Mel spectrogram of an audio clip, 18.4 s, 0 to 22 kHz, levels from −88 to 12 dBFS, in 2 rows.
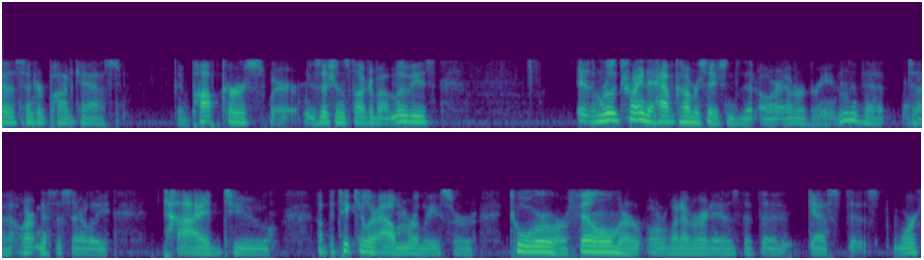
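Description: Throughout, the speech sounds narrowband, rough and slightly synthetic, with nothing above 4 kHz. This is the iLBC codec, and the plainly audible damage fits its 15.2 kbps mode with 20 ms frames. At 6.24 to 6.28 s, between "is I'm really" and "to have conversations that", and again at 8.68 to 8.70 s, just after "conversations that are evergreen", a brief buzzy, held vowel-like sound appears. These are lost iLBC frames: one 20 ms frame each time was replaced by a repeated pitch cycle mixed with noise, and the speech recovers immediately afterwards.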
